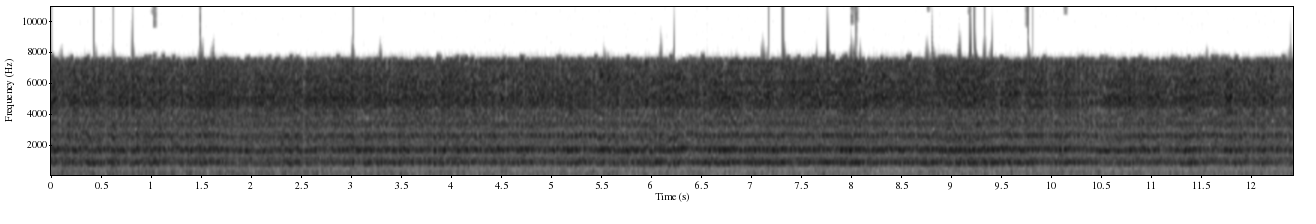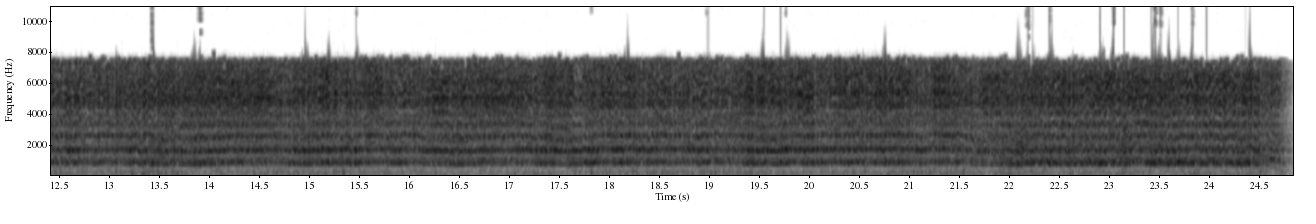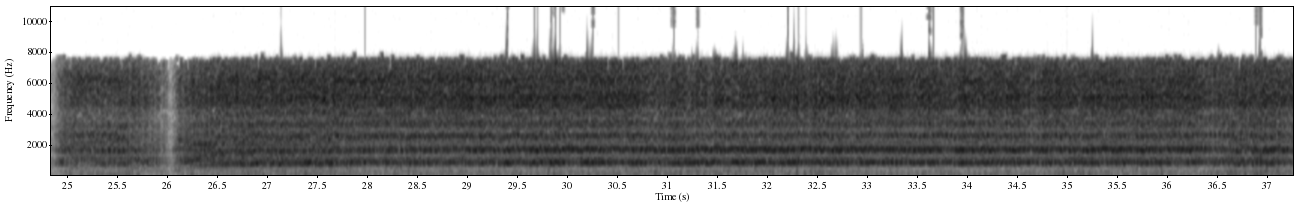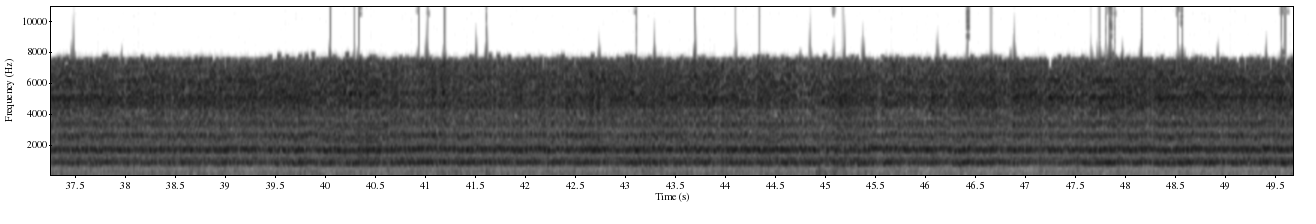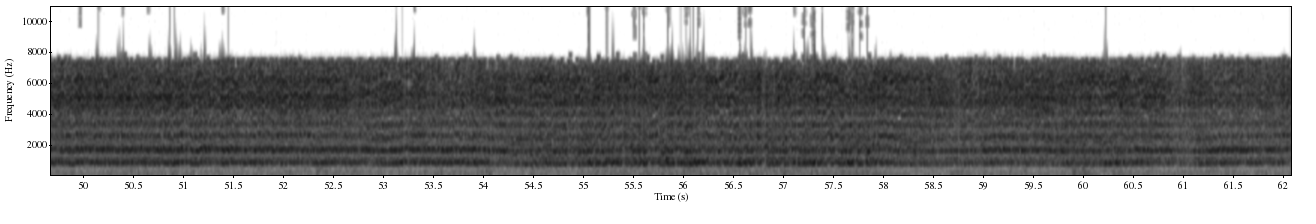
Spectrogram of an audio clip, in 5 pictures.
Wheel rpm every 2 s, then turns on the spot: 230, 230, 230, 230, 230, 230, 230, 220, 220, 230, 230, 200, 130, 160, 230, 230, 230, 240, 240, 230, 230, 230, 230, 230, 230, 230, 230, 210, 200, 210, 220.
none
